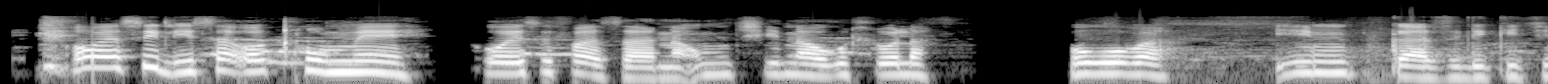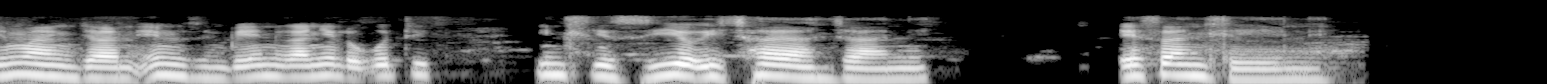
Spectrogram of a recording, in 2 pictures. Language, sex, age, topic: North Ndebele, male, 18-24, health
